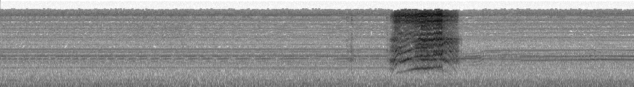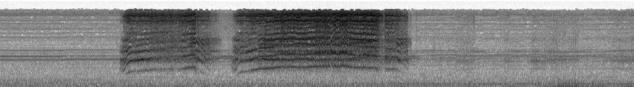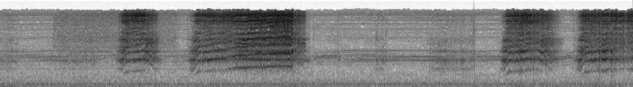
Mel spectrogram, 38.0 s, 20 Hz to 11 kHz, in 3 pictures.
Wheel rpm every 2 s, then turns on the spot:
0, 0, 0, 10, 60, 0, 0, 40, 100, 160, 70, 10, 10, 20, 70, 110, 0, 40, 80.
20-26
